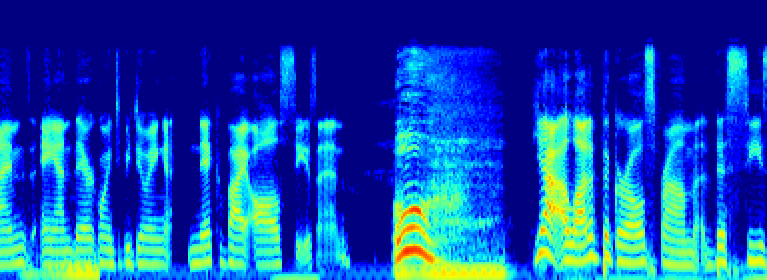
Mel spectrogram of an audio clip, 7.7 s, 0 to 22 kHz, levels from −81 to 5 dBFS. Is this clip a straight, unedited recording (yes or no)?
no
